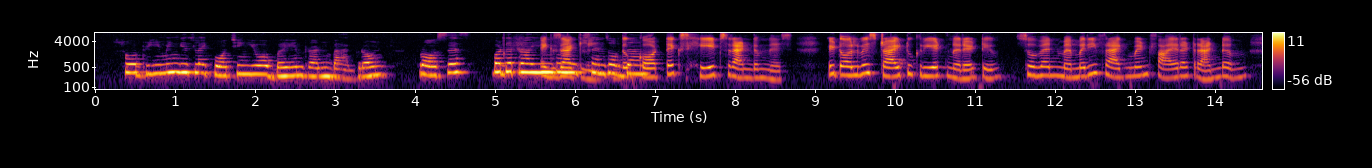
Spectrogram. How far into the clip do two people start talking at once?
6 s

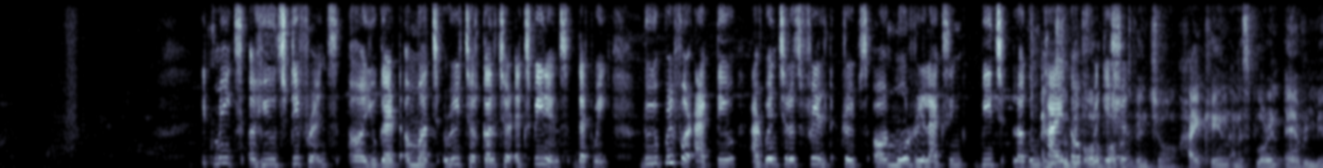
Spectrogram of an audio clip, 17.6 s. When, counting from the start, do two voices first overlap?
14 s

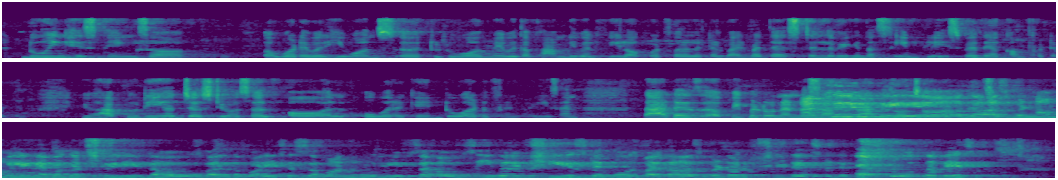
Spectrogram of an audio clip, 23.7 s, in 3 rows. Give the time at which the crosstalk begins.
14 s

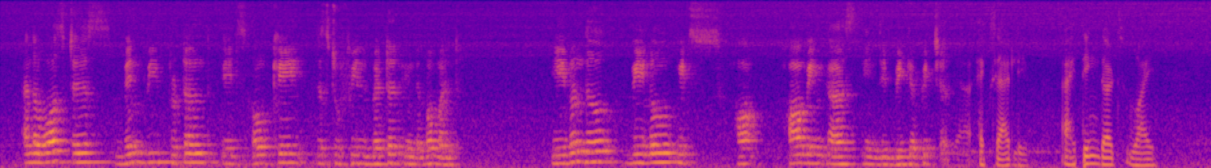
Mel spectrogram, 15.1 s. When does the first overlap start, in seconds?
none

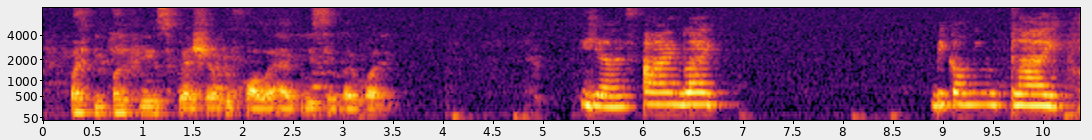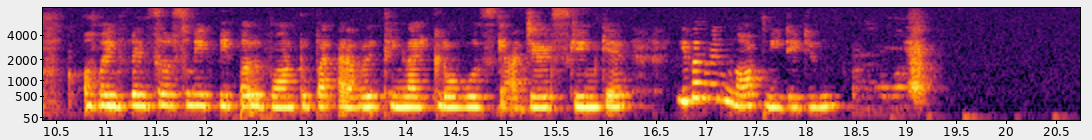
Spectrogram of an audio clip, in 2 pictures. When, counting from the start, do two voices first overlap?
none

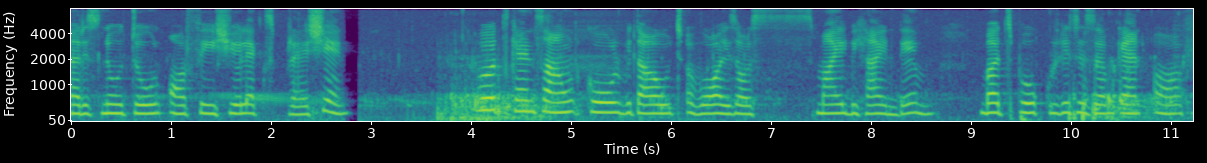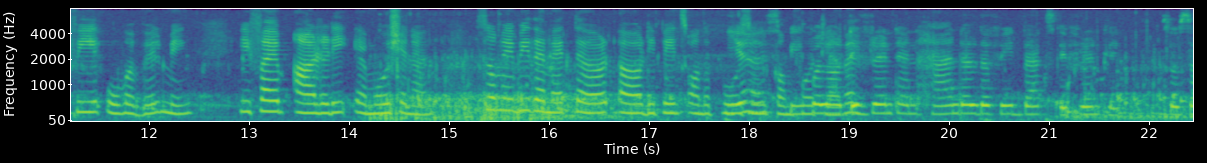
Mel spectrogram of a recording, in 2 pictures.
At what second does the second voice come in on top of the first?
18 s

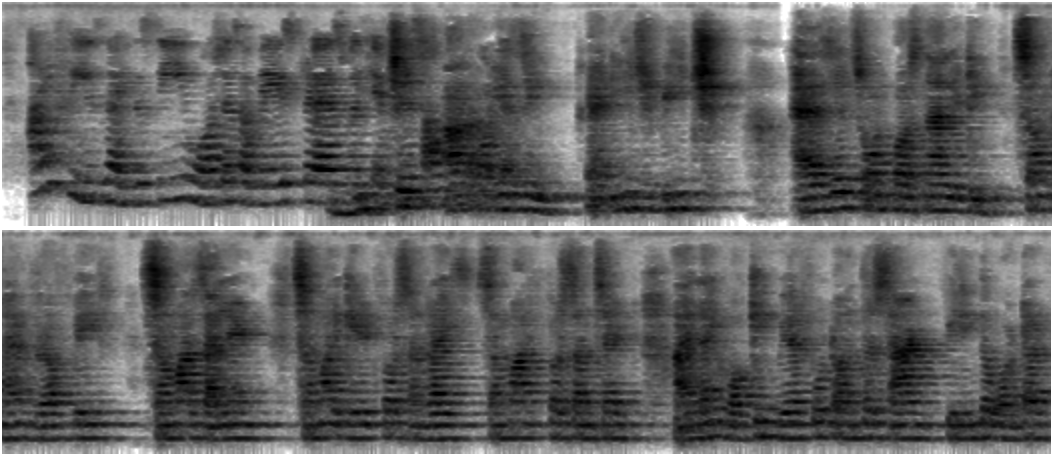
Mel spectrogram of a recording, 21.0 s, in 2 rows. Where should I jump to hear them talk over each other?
3 s

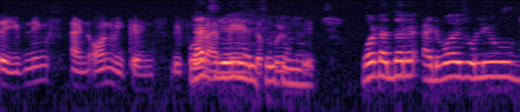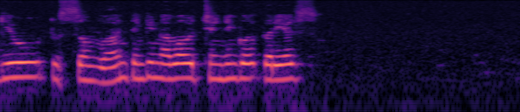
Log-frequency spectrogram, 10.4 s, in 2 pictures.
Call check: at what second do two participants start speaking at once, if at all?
2 s

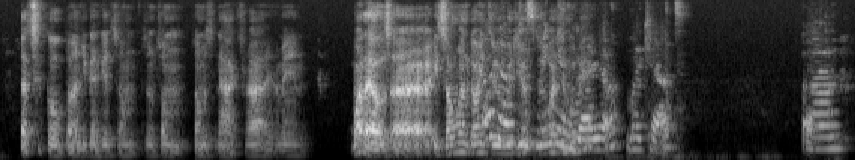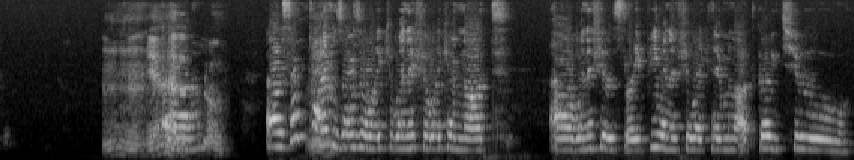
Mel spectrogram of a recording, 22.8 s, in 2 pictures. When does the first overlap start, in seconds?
6 s

